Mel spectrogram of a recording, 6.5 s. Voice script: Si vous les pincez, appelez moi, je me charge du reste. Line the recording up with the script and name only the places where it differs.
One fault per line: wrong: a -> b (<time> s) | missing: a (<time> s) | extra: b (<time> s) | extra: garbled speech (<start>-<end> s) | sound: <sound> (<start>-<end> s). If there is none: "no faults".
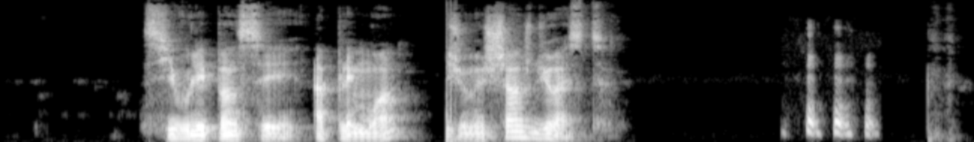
sound: laugh (5.2-5.9 s)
